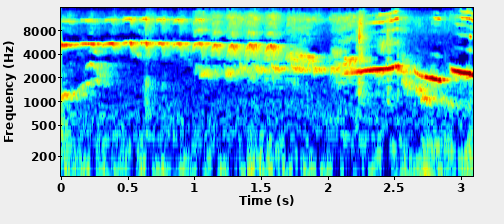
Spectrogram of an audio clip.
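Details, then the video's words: Forest white-rumped shama lure song: long, clear, sustained high whistles gliding downward, ending in a loud descending whistled slur, over faint low background rumble. "SUARA PIKAT MURAI BATU ASLI HUTAN"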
